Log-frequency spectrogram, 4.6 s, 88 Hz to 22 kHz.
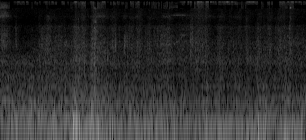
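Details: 2011 Nissan Cube driven on the road after underbody repair; low steady road rumble with soft thumps over speed bumps and no metallic rattle; the earlier clattering sheet-metal noise over bumps and unpaved roads is gone.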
